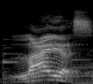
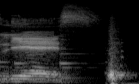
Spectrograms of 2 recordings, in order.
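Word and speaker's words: liaise: I think that's the only pronunciation I've heard people say. - 'Liars'. - 'Liars'. - 'Liars'. - 'Liars'. - It's 'lee-aise'.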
